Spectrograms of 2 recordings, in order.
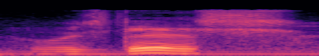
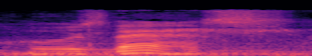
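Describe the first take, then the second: No difference in how they are said.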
